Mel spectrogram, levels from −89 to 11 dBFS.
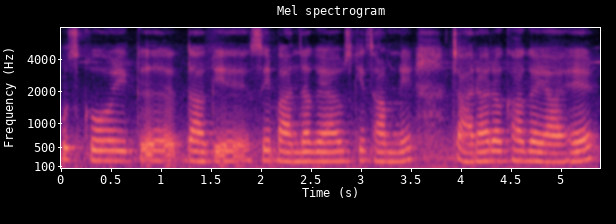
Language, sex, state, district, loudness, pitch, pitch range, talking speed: Hindi, female, Uttar Pradesh, Gorakhpur, -18 LUFS, 205 Hz, 195-215 Hz, 145 wpm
